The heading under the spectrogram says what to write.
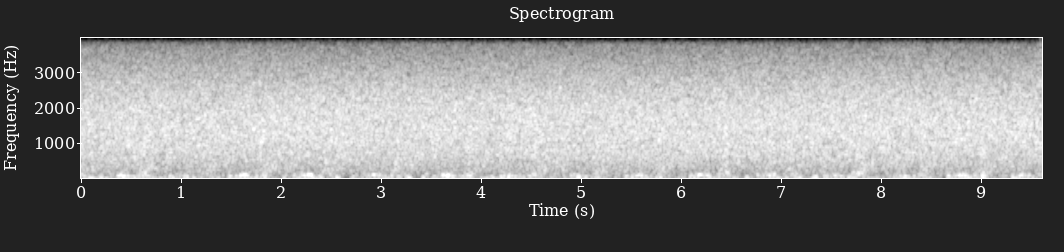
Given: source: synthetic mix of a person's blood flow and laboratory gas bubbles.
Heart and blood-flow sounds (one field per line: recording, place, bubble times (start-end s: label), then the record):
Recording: Doppler ultrasound of blood flow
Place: precordium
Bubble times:
no bubbles
From the record:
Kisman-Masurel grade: 000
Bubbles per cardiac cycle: 0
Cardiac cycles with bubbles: 0%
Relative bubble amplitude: no bubbles discernible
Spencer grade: 0 (complete lack of bubble signals)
